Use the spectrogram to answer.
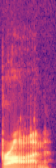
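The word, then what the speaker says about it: Brann: Mastodon who I mean he spells it that way but it's he pronounces it Brawn so maybe he's short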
